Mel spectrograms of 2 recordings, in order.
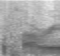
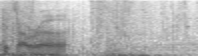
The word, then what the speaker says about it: Katara: Wait, that's not Kataru. That's... Not. I meant Katara.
